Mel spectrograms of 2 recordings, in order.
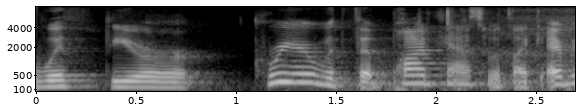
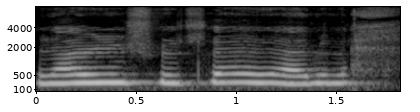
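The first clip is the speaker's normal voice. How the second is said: high, flat, bored voice with mock yawning; 7 semitones higher than usual. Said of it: "he'll yawn".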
